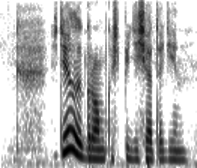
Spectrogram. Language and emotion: Russian, neutral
